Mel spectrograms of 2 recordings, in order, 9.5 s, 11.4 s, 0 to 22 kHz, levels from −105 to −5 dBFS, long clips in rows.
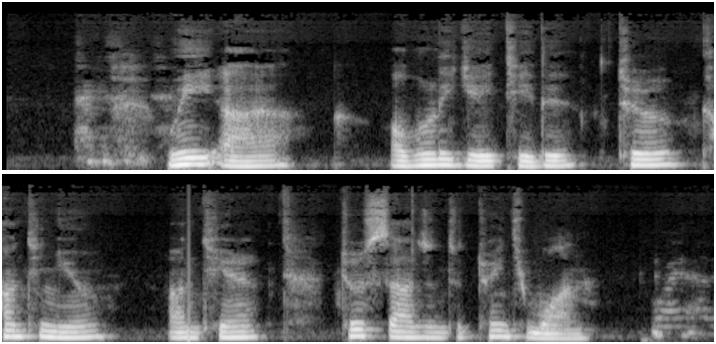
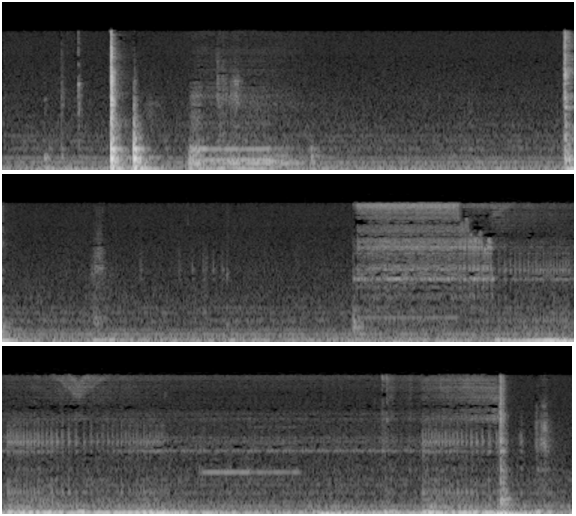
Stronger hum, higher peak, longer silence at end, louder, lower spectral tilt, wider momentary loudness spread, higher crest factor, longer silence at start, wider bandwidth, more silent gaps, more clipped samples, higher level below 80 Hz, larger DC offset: neither; first, -2 dBFS vs -6 dBFS; first, 0.15 s vs 0 s; first, -19 LUFS vs -36 LUFS; first, -7.5 dB/octave vs -3.5 dB/octave; about the same, 21 LU vs 19 LU; second, 18 dB vs 30 dB; first, 0.5 s vs 0 s; about the same, 12.5 kHz vs 11.5 kHz; neither; neither; second, -54 dBFS vs -40 dBFS; neither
